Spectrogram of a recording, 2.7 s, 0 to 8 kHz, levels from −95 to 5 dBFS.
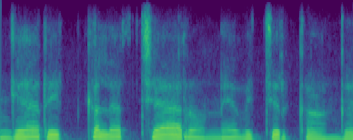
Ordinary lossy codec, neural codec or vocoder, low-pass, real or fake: Opus, 16 kbps; none; 7.2 kHz; real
